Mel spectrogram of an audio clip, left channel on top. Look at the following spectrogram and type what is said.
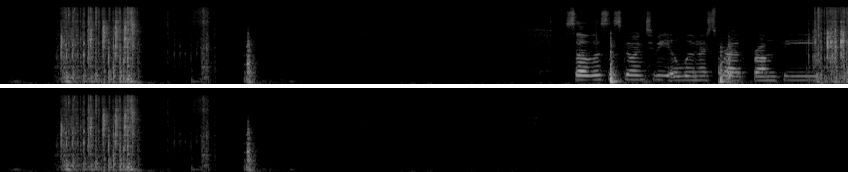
So this is going to be a lunar spread from the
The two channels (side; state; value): right; drops out; at 5.4 s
